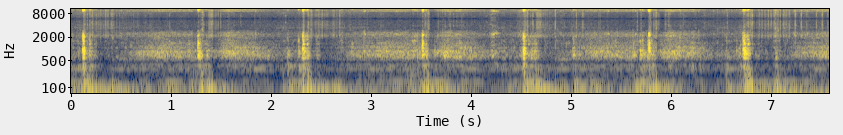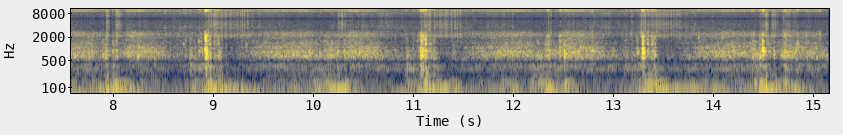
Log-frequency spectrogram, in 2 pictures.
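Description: Rowing in a coxed sweep four: a sharp knock of the oars in their oarlocks comes once at every stroke, about every two seconds, with lighter knocks in between. Under it runs a steady rush of water along the hull and a low rumble.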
